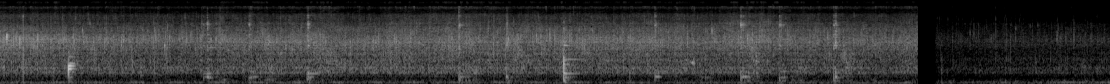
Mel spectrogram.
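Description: Whole cumin, ginger-garlic paste, green chilies and chopped onion sizzle steadily in hot oil, with a few sharp spatula taps against the pan, before the sound cuts abruptly near the end to a quieter hiss.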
